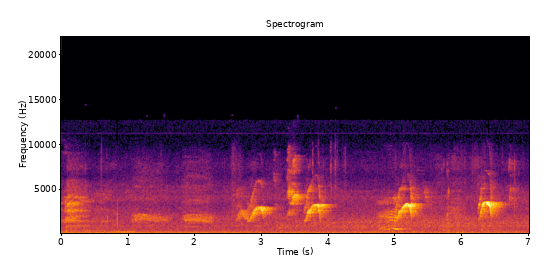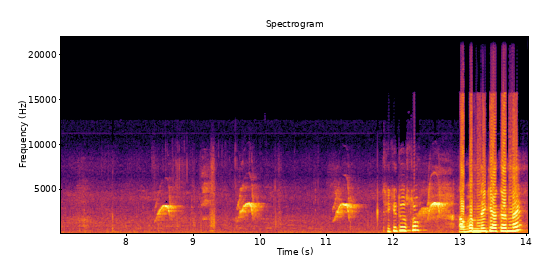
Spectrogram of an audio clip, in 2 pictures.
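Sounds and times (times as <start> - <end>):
steady low hum: 0.0 - 14.0
bird chirping: 2.6 - 4.1, 5.0 - 5.6, 6.2 - 6.9, 8.4 - 10.2, 11.1 - 11.6, 12.4 - 12.9.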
